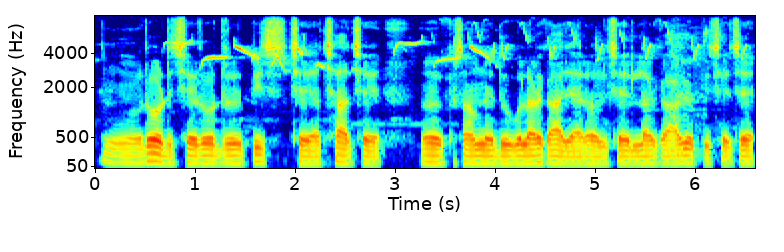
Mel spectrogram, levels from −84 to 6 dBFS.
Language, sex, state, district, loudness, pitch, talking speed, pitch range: Maithili, male, Bihar, Samastipur, -16 LUFS, 95 Hz, 170 wpm, 90-95 Hz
